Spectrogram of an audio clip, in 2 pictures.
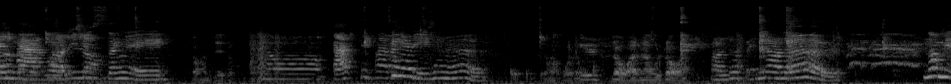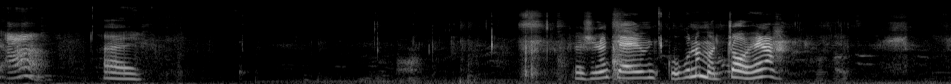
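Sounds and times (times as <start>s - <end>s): rooster crowing: 8.4s - 9.9s.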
